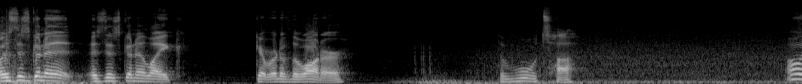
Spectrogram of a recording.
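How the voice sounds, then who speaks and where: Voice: mid-range voice, darkish tone, a little hiss or hum. A streamer with a put-on British accent, doing chatty, playful gaming commentary and swearing freely.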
